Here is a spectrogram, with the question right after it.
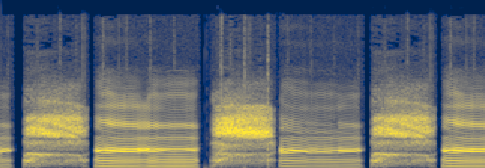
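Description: A donkey brays, alternating harsh wheezy intakes with loud, deep honking hee-haw notes in a steady rhythm.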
